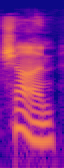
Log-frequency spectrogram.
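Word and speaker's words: ฉัน: For women, you'll want to use, which sounds like chun, think chunk without the K.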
